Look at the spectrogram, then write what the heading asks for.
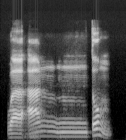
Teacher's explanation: nun sukun bertemu dengan huruf ta bacaan Ikhfa dibaca samar-samar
